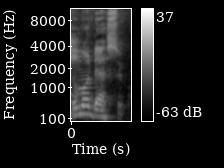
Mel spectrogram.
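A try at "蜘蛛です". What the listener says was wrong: Unfortunately, that's not Kumo desu, because the U part is silent.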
